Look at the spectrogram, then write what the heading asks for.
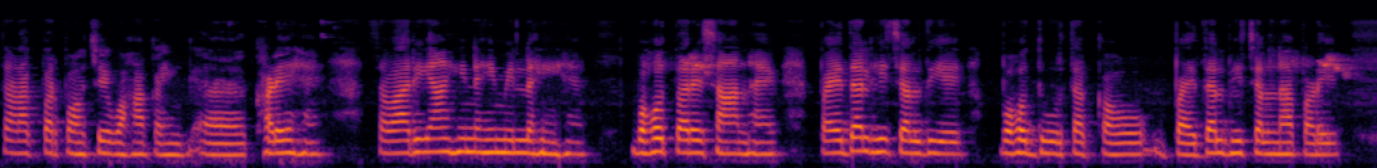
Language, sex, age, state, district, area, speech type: Hindi, female, 45-60, Uttar Pradesh, Lucknow, rural, spontaneous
